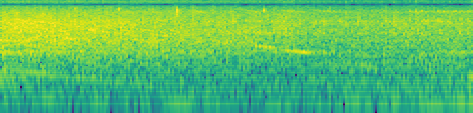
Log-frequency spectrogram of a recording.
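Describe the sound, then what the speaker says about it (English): A car engine revs as the gas is pressed during a tune-up check, a steady loud mid-pitched engine drone with a faint rising tone, no talking. "Now, when we hit the gas,"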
